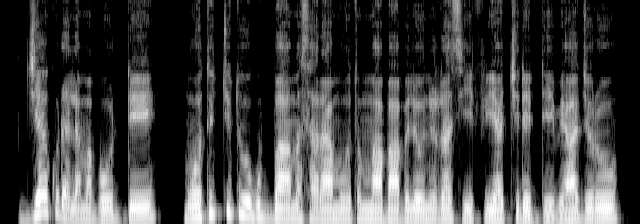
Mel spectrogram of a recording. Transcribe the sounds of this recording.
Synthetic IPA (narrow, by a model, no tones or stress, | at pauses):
d͡ʒɪʔɐkʊᶑɐlɐmɐbo̞ːd̪ːe̞ː | mo̞ːt̪ɪt͡ʃːɪt̪uːɡʊbːaːmɐsɐɾaːmo̞ːt̪ʊmːaːbaːbɪlo̞ːnɪrːɐsiːfɪɐt͡ʃːɪd̪ɛd̪ːe̞ːbɪʔaːd͡ʒɪɾʊ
